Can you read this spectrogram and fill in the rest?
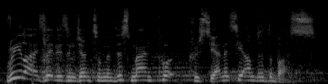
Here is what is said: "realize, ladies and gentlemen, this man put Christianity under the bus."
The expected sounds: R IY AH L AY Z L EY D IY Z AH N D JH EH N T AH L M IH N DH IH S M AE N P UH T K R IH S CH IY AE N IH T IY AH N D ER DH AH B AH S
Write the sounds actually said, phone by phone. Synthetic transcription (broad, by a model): R IY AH L AY Z L EY D IY Z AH N JH EH N T L M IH N DH IH S M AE N P UH T K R IH S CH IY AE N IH T IY AH N D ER DH AH B AH S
